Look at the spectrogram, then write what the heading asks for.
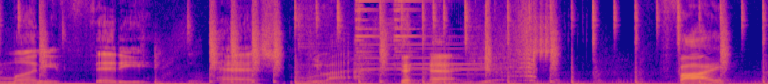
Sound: bell rings

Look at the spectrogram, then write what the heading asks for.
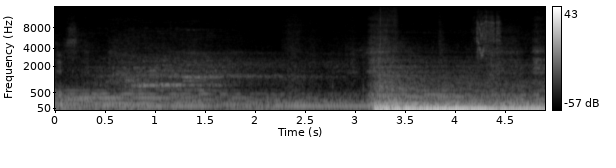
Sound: creature screeching

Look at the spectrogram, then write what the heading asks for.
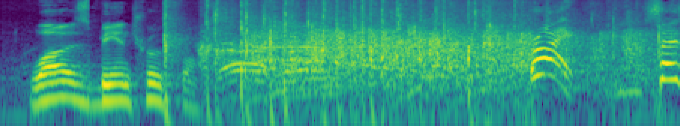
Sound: audience applause

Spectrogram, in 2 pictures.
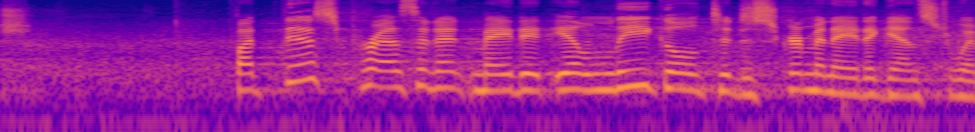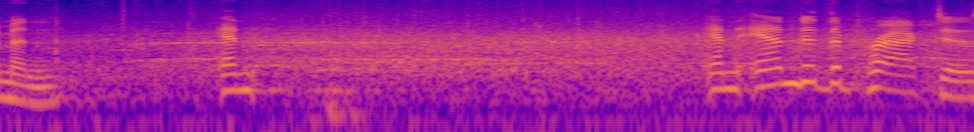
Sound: aplauses

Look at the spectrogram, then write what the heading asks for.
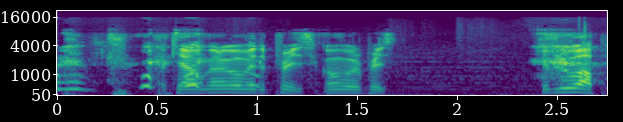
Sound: haha

